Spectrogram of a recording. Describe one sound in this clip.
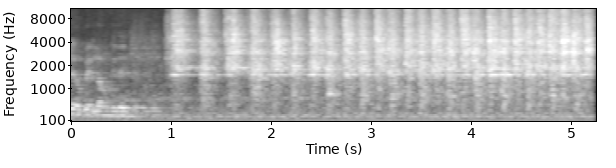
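Ice rattles rapidly in a metal cocktail shaker.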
